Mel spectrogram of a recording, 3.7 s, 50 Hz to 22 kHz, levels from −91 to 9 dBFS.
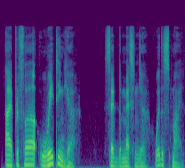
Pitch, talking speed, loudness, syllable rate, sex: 105 Hz, 160 wpm, -19 LUFS, 5.8 syllables/s, male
